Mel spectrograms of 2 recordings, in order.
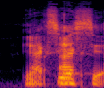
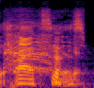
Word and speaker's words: Axios: What's the appropriate pronunciation? Axios? – Axios. – Axios. – Axios. Okay.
